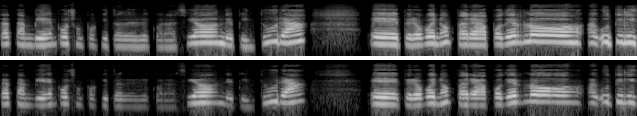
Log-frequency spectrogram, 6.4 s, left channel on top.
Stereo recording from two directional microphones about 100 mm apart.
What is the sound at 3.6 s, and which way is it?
Speech, 10° left (ahead or behind).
